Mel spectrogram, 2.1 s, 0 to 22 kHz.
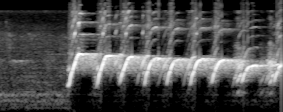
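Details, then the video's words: Cucak biru (Asian fairy-bluebird) singing a full-repertoire song used as a tutor recording for training cage birds: a fast run of loud, upward-sweeping whistled notes, about five per second, after a brief quiet start. "Hargacor suara 6 CUCAK BIRU GACOR full isian SI BURUNG SURGA, cocok sekali untuk masteran"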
